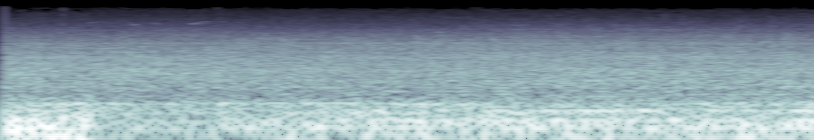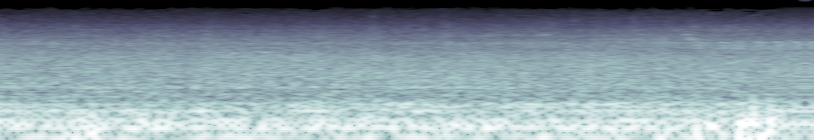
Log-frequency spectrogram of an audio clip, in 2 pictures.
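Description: A steady low rumble with a fainter hiss above it, of the kind left by wind on the microphone or distant traffic; no bird calls stand out.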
